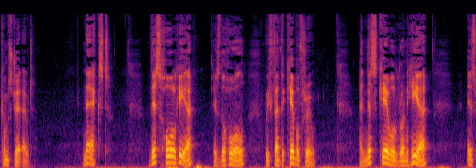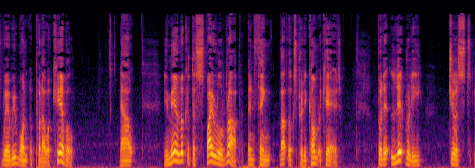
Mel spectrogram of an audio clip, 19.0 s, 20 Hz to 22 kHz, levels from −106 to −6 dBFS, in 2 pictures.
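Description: No technical fault can be heard anywhere in the audio; the signal holds steady throughout, with no breaks, distortion or disturbances to point to.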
